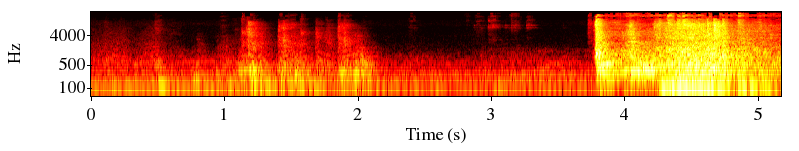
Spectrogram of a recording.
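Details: 1967 VW Splitscreen air-cooled flat-four after clean-up and service: quiet, then catches cleanly and revs smoothly; previous slight backfire gone.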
